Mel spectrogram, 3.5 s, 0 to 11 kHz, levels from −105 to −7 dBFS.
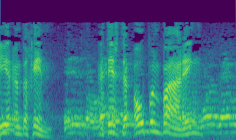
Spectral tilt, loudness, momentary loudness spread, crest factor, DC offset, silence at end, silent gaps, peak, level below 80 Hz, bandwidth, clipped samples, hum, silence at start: -5.5 dB/octave; -23 LUFS; 11 LU; 18 dB; under 0.1%; 0 s; none; -6 dBFS; -64 dBFS; 6.6 kHz; under 0.1%; none; 0 s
